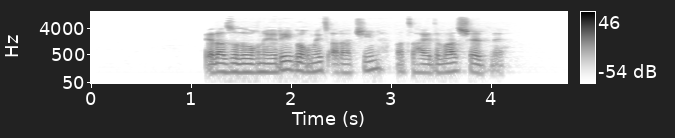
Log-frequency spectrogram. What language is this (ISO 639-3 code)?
hye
